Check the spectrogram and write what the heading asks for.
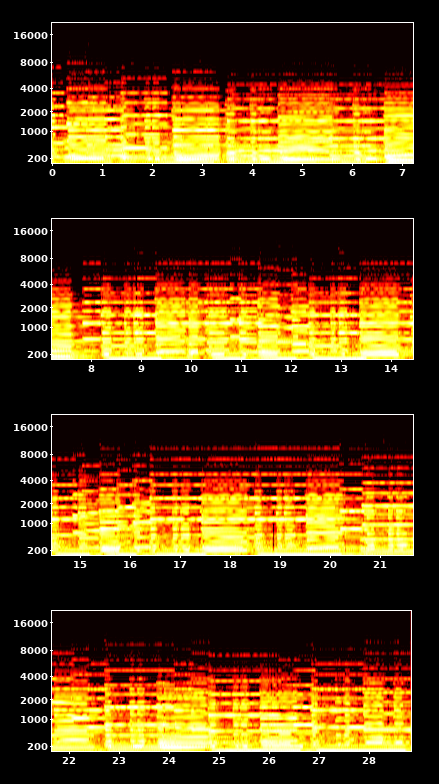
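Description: Organ music: slow sustained chords over long-held bass notes.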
